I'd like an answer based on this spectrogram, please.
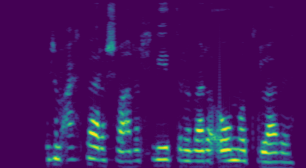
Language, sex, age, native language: Icelandic, female, 30-39, Icelandic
